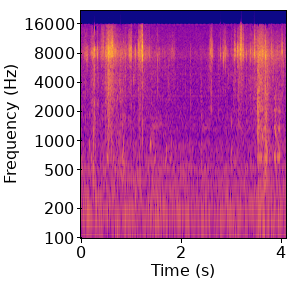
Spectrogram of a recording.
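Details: Pet guinea pig kept in a cage eating banana: quick soft wet chewing clicks and smacks in irregular bursts, with a few sharper crisp ticks over a low steady household hum.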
